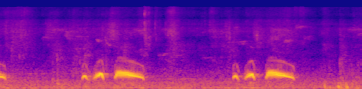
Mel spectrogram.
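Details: Spotted dove (tekukur) cooing as training material in an artificial yard: two phrases, each two short notes then a long falling coo, about two seconds apart, with a quiet background.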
